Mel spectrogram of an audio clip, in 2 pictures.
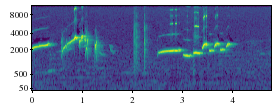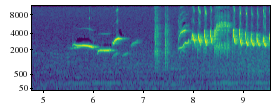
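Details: White-rumped shama singing as a lure to make other birds answer: widely spaced clear whistled phrases with slurred and stepped notes, ending in a fast rattling run of high notes.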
